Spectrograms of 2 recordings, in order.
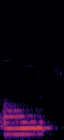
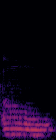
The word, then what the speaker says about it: Om: When each syllable is pronounced fully, it's spelled phonetically A-U-M, you should feel the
